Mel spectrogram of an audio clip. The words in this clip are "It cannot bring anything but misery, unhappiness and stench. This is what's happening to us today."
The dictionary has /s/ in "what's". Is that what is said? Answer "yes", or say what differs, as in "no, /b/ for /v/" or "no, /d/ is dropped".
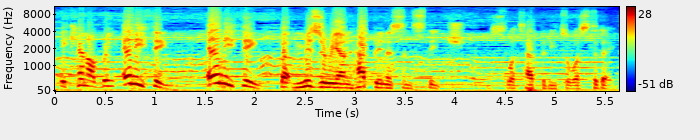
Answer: yes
